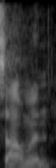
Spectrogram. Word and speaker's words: Samhain: It is spelled S-A-M-H-A-I-N. So if you've seen that, it's pronounced Samhain.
